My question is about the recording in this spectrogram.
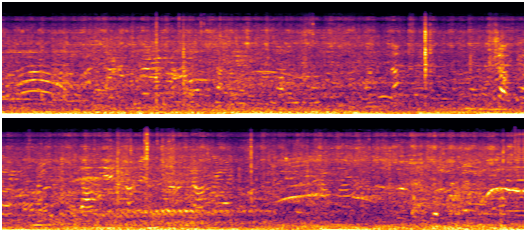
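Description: Voices and general chatter of an outdoor crowd, over an uneven low rumble.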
